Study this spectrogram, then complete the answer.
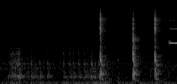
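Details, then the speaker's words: Black & Decker VEC1095ABD battery charger, about 20 years old with hard-to-press buttons, plugged in with no battery connected: button clicks, then one short high beep as it runs its check. "It beeped so it's doing the little circle check"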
